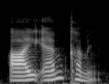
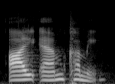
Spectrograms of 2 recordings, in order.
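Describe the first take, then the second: No difference in how they are said.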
